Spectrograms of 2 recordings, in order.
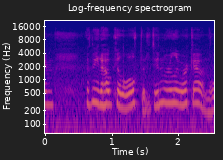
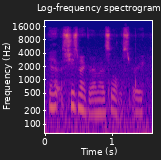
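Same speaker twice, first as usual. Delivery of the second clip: normal talking voice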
